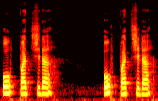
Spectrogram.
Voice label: "ohpvccetv", Muscogee; Mvskoke Words with Repeated Consonants; Onvkv Ohhvyayices; A Dictionary of Creek/Muskogee; SIL International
